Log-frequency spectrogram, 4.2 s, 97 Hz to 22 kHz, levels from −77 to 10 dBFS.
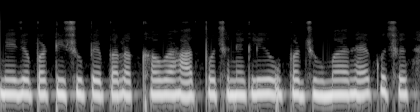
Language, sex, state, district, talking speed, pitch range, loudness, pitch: Hindi, female, Himachal Pradesh, Shimla, 230 wpm, 225-230 Hz, -9 LUFS, 230 Hz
